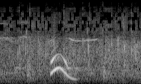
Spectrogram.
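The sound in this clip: Audience applause for a guest, a short burst of dense clapping that swells just past the halfway point and carries on steadily to the end.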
